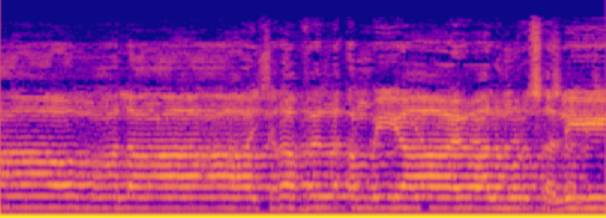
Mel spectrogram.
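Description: A man's voice chanting a melodic recitation in long held notes that waver in pitch: a zakir's sung delivery during a majlis.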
